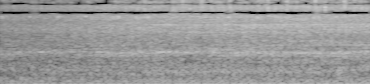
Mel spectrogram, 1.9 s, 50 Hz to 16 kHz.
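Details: 2012 Cadillac Escalade 6.2L V8 misfiring on cylinder 7, with no compression there (below 25 psi) because its lifters are stuck collapsed; steady low rumble with a slightly uneven pulse from the dead cylinder.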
